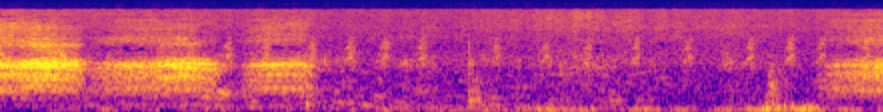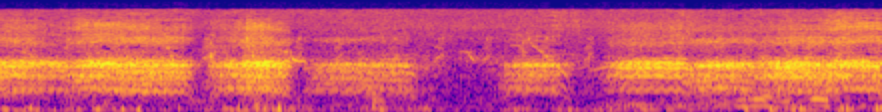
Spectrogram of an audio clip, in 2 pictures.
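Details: Crows making noise in the Thar Desert, Sindh, Pakistan, while a cat hunts insects: harsh, raspy caws in bursts about a second apart over low rumbling background noise.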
